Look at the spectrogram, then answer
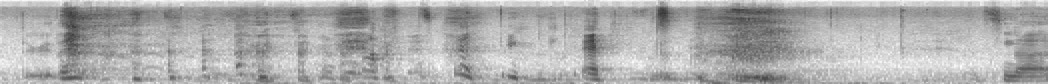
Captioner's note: attendants giggling softly; laughs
